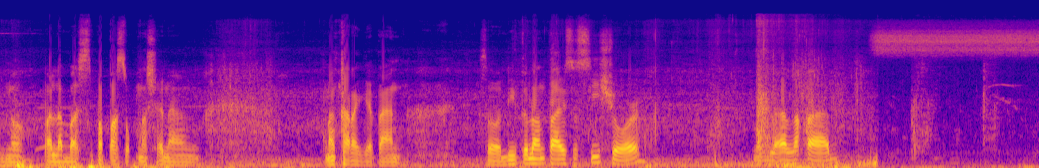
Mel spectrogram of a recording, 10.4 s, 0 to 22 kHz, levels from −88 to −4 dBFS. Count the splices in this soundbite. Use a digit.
1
